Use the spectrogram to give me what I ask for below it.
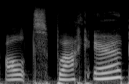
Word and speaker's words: ALTBLKERA: I think you pronounce their name as Alt Black Era, but it's spelt ALTBLKERA, all three to separate words, and they are very new.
